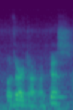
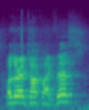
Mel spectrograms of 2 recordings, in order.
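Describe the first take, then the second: First: Softly, a quieter take; quiet classroom demo voice; soft talk. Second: Much louder, same pitch; raised demo voice for the class; loud talk. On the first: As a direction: drop the volume right down. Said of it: "it's the same frequency of my voice". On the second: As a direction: boom it out to show more volume. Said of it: "you can make a sound louder". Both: Shown as a demonstration.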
